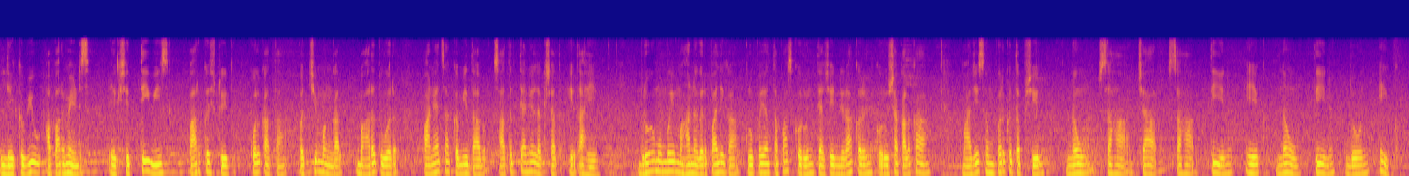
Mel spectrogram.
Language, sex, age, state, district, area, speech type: Marathi, male, 18-30, Maharashtra, Sangli, urban, read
